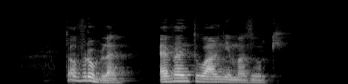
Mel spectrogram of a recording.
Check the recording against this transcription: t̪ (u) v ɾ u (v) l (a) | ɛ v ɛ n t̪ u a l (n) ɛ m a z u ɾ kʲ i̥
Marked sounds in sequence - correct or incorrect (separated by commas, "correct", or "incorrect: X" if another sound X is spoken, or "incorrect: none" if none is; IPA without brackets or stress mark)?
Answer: incorrect: ɔ, incorrect: b, incorrect: ɛ, incorrect: ɲ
